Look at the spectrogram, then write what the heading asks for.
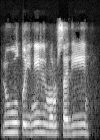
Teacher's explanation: زیر تنوین والا نون تھا اس کو کسرہ دے کر آگے والے حرف کے ساتھ ملا دیا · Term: نون قطنی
